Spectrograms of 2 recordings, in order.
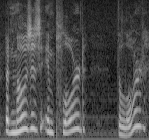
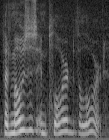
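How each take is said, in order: First: Incredulous. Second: Said in the usual way. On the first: Shown as a demonstration. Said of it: "When you hear God in that tone". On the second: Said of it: "would be apt to say".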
